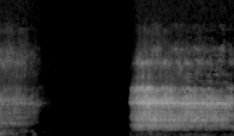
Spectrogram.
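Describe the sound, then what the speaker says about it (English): A slow, deep breath is drawn in and released in a long exhale, close and soft, with a brief silent pause between the two breaths. "Take a nice deep breath."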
